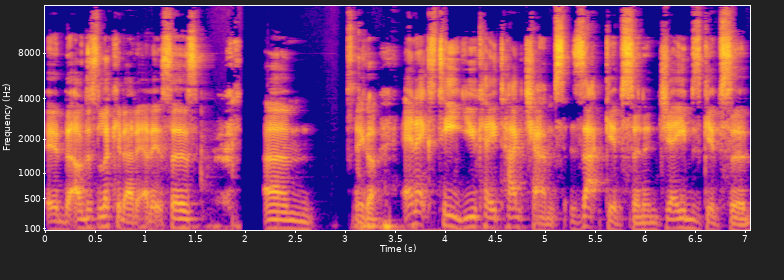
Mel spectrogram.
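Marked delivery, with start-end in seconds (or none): none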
